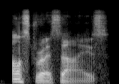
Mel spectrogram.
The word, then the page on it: ostracize: British English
